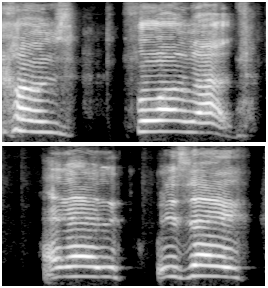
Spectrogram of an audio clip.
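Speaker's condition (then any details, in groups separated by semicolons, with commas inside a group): Cerebral palsy; lifelong; limited energy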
